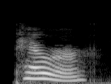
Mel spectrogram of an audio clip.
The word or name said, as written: parer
